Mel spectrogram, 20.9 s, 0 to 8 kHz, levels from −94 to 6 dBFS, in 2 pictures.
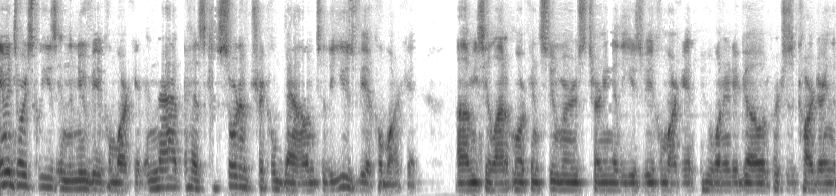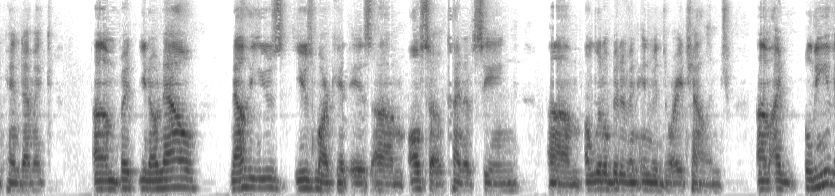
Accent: American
